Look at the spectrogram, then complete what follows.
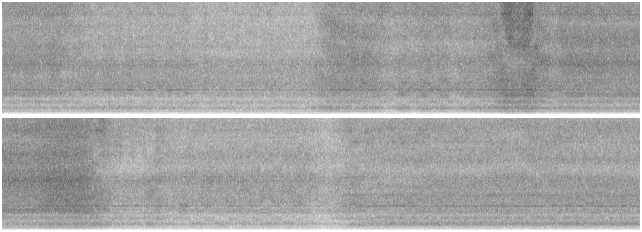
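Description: Steady hair-dryer-like whir of an iTeraCare handheld wand's fan blowing warm air, with a constant hum. It grows louder a few times and dips briefly about three-quarters of the way through.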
